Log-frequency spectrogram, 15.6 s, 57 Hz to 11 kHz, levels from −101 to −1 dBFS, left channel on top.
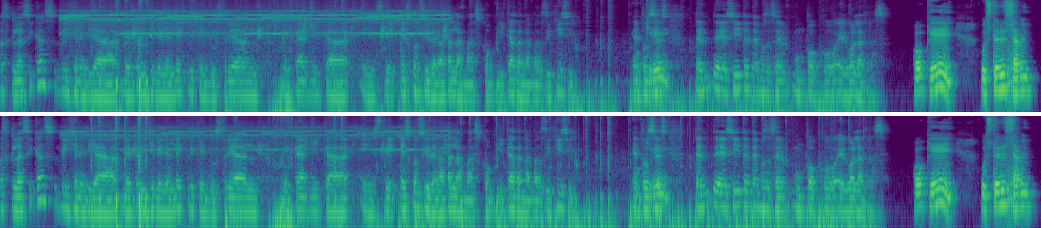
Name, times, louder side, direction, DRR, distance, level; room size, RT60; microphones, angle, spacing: voice 1, 0.0-8.6 9.5-13.3, right 2 dB, 50° right, 1.1 m, -35 dB
sound 1, 0.9-6.8, left 7 dB, 90° left, 0.7 m, -40 dB
Computer keyboard, 1.4-2.5 3.0-3.1 3.4-13.2, right 5 dB, 85° right, 0.4 m, -40 dB
voice 2, 9.7-10.0 13.7-15.4, left 2 dB, 20° left, 0.3 m, -26 dB
4.2 x 2.1 x 3.1 m
head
